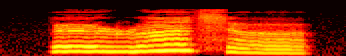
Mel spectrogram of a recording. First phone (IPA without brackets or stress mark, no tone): œ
